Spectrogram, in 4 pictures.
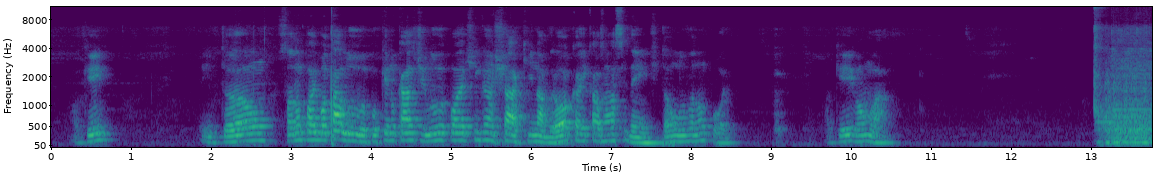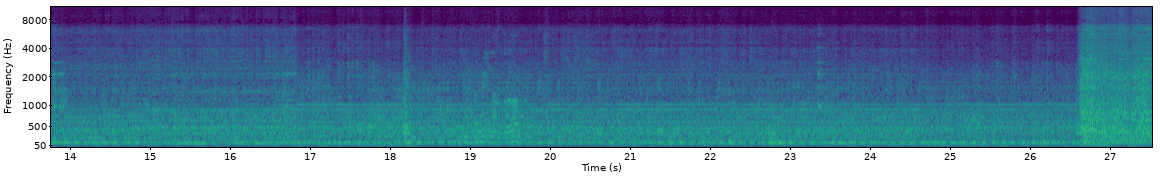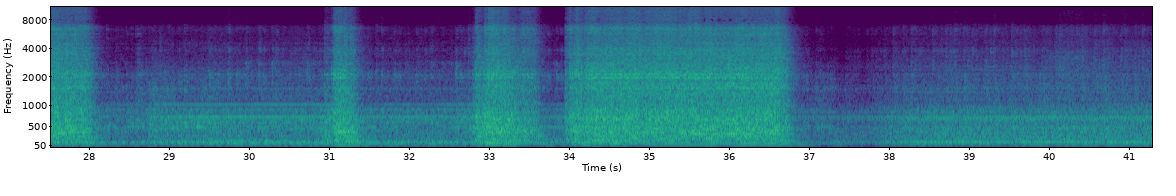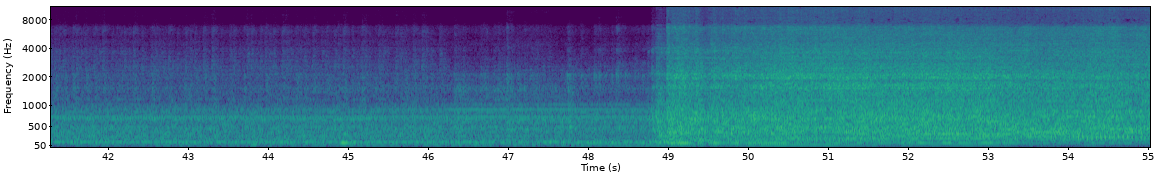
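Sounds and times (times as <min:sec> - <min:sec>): drill press motor humming: 0:13.0 - 0:55.0
drill bit grinding into steel: 0:26.6 - 0:28.2, 0:32.7 - 0:36.9, 0:48.8 - 0:55.0.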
